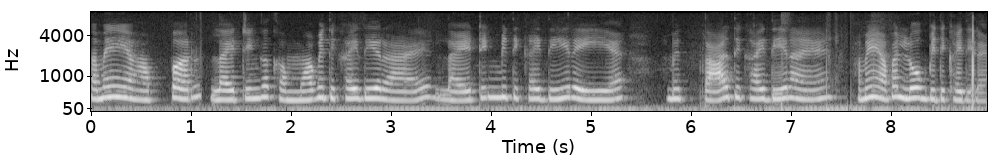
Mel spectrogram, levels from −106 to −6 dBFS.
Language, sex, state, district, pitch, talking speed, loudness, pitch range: Hindi, female, Bihar, Begusarai, 265 Hz, 215 wpm, -26 LUFS, 245-285 Hz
